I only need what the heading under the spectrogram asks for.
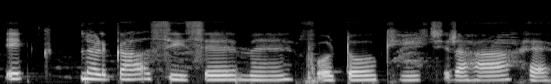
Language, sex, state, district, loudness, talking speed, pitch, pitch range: Hindi, female, Uttar Pradesh, Jalaun, -15 LUFS, 85 wpm, 210 Hz, 200-230 Hz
